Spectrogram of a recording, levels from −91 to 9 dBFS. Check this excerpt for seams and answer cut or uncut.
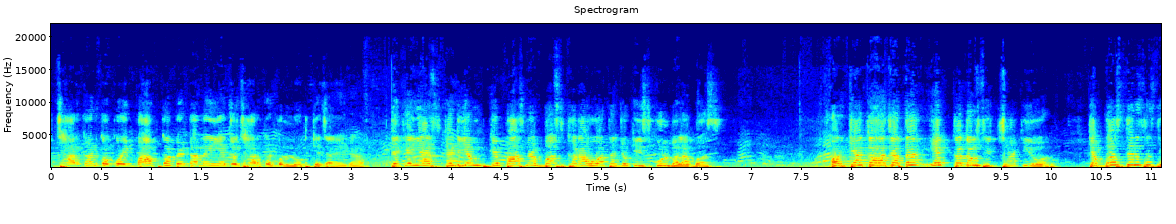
cut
